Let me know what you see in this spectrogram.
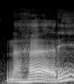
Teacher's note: Ri ini ro darqiq dibaca tipis karena rnya kasrah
